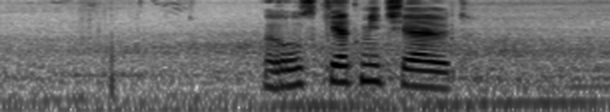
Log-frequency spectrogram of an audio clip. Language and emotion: Russian, neutral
